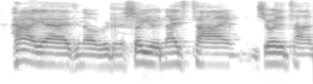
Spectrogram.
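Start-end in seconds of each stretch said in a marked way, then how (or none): none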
